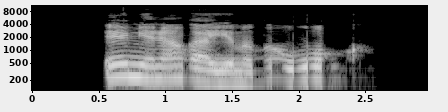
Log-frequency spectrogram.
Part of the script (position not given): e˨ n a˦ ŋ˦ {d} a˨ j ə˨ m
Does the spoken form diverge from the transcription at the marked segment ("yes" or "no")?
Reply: yes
